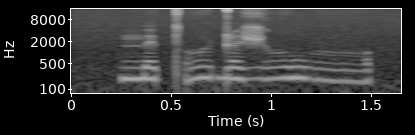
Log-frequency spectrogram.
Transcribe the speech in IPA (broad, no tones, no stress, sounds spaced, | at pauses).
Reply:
n̪ ɛ tʼ ɔ̤ ɖ ʌ ʒ ɔ̤ w ɔ̤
